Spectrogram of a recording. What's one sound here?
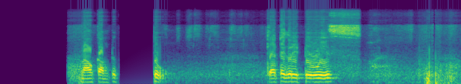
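A man lectures calmly, heard through a recording.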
